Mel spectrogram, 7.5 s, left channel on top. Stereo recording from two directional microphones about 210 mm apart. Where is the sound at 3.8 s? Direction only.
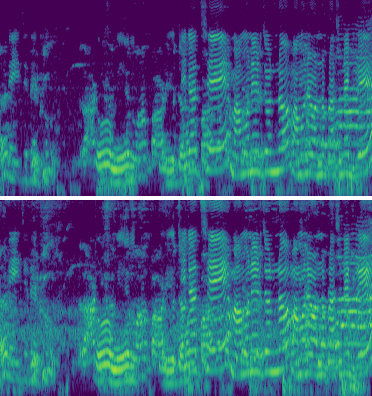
45° left (ahead or behind).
